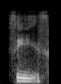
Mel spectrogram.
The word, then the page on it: thief: Indian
